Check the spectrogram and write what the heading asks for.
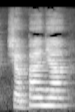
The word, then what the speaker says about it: champagne: So it says, well, I'm going to say it in French because I think that's how it should be said because it rhymes. So, champagne et montagne.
